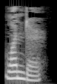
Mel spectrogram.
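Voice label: "wonder", US English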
